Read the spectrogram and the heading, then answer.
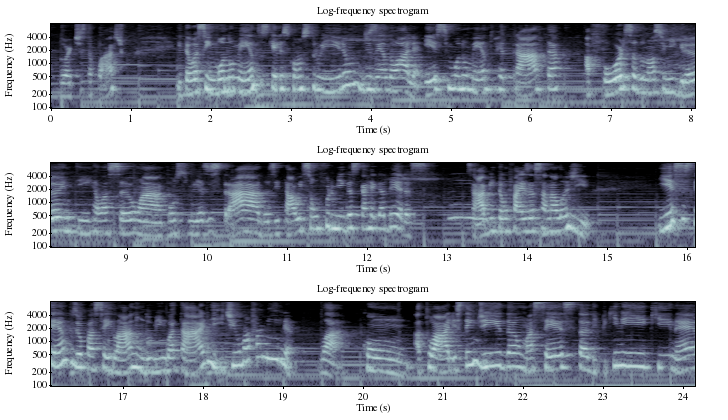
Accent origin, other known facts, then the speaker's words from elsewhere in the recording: Rio Negrinho, Santa Catarina, Brazil; eu sou de Rio Negrinho, moro lá agora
